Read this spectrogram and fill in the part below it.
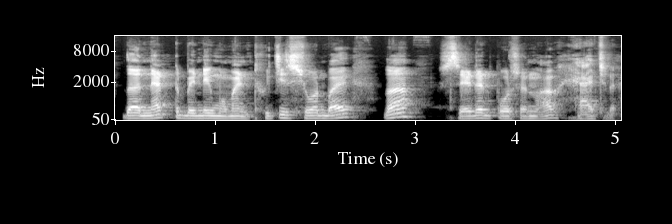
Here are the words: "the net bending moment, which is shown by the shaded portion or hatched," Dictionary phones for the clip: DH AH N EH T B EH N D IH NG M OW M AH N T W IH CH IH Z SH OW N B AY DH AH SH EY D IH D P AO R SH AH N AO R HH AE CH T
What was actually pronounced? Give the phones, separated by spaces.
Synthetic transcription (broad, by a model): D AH N EH T B EH N D IH NG M OW M AH N T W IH CH IH Z SH OW N B AY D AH S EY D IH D P AO R SH AH N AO R HH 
